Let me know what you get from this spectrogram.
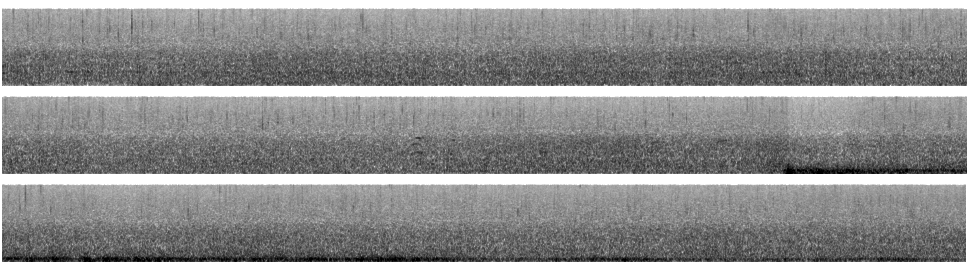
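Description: Heavy tropical rain shower falling steadily, an even hiss. About two-thirds of the way in a sudden low rumble breaks in, lasts several seconds and dies away.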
